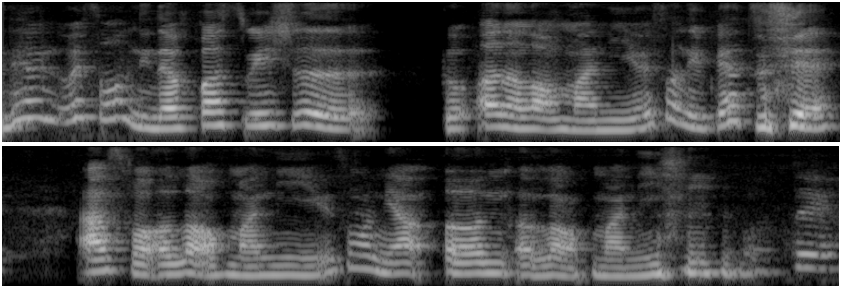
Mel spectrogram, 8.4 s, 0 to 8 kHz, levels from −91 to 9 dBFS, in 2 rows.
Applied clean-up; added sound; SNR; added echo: neural mask model Resemble Enhance denoiser.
